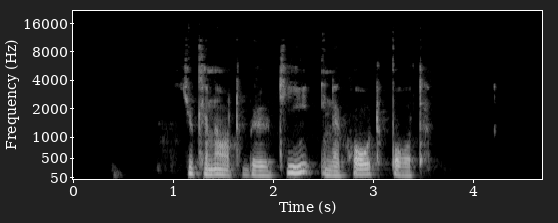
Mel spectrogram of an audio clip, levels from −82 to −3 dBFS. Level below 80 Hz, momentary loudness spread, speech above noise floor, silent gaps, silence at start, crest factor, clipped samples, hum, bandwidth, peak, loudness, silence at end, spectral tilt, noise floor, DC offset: -68 dBFS; 7 LU; 56 dB; none; 1.1 s; 20 dB; under 0.1%; none; 13 kHz; -12 dBFS; -30 LUFS; 1.15 s; -6.5 dB/octave; -85 dBFS; under 0.1%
